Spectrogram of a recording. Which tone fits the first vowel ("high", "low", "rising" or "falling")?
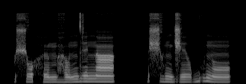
low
